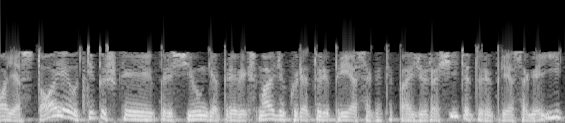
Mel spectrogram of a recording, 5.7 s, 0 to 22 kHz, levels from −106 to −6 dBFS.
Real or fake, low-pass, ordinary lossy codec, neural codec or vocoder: real; 19.8 kHz; AAC, 16 kbps; none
